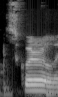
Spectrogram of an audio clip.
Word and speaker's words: SQRL: Yes, so, Squirrel, it's pronounced, which I like.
